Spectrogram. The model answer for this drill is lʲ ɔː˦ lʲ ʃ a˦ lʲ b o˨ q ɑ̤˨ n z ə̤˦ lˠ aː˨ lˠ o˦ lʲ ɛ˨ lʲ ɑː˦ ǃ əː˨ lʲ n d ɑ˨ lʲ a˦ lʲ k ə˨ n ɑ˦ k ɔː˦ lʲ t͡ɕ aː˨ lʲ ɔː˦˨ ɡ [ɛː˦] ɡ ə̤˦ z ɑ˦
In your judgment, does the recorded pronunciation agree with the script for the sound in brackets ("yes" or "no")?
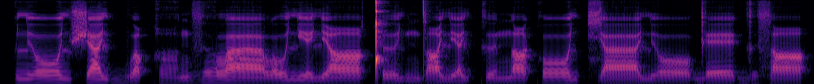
yes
